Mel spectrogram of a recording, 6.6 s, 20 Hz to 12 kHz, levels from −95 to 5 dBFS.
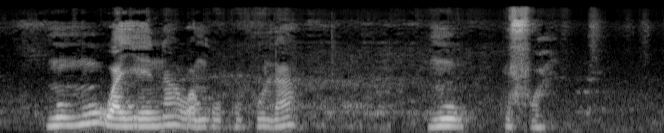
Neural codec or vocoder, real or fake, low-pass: vocoder, 22.05 kHz, 80 mel bands, Vocos; fake; 9.9 kHz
